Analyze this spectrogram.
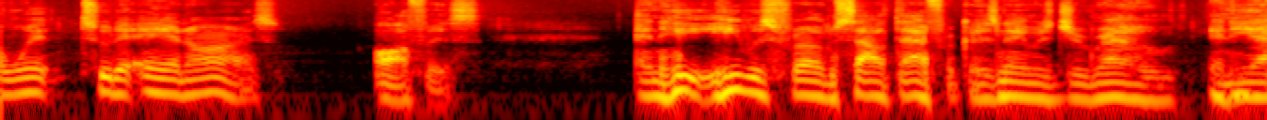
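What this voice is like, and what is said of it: Usual voice. Nothing is said of it.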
